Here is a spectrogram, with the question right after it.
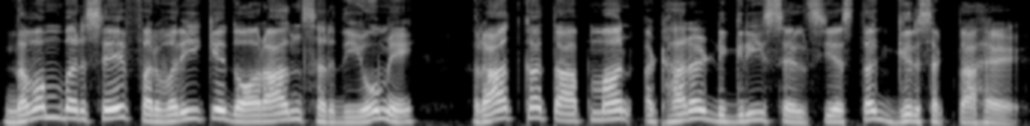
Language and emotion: Hindi, neutral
